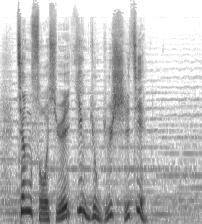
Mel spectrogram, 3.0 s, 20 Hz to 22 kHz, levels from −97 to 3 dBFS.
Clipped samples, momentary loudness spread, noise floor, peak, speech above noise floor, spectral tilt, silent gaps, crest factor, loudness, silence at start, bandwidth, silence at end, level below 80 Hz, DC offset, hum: under 0.1%; 5 LU; -45 dBFS; -4 dBFS; 25 dB; -4.5 dB/octave; none; 18 dB; -21 LUFS; 0 s; 19 kHz; 0.25 s; -54 dBFS; under 0.1%; none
